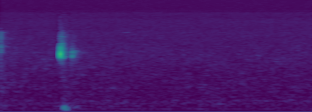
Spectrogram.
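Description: Near silence broken by a single short click about half a second in: a computer mouse button clicked to advance a presentation slide.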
